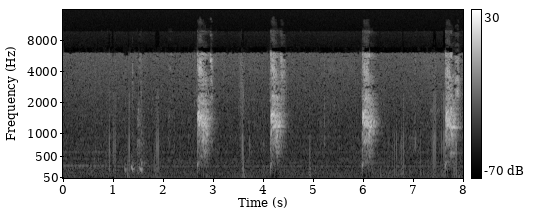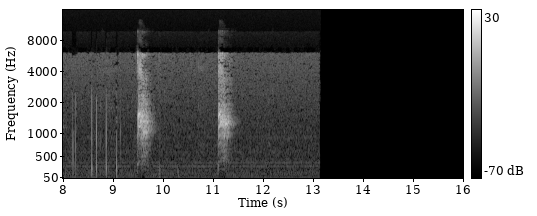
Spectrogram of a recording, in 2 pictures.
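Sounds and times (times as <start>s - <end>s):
small dog barking: 2.6s - 3.1s, 4.1s - 4.6s, 6.0s - 6.4s, 7.6s - 8.1s, 9.5s - 9.9s, 11.1s - 11.6s.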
